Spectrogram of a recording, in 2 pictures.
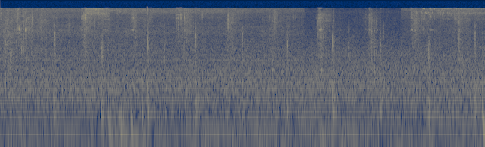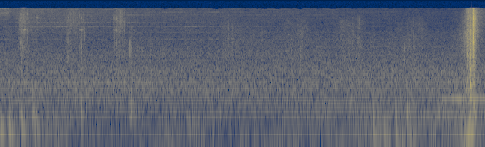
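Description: Soft footsteps shuffle quietly over a concrete floor.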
